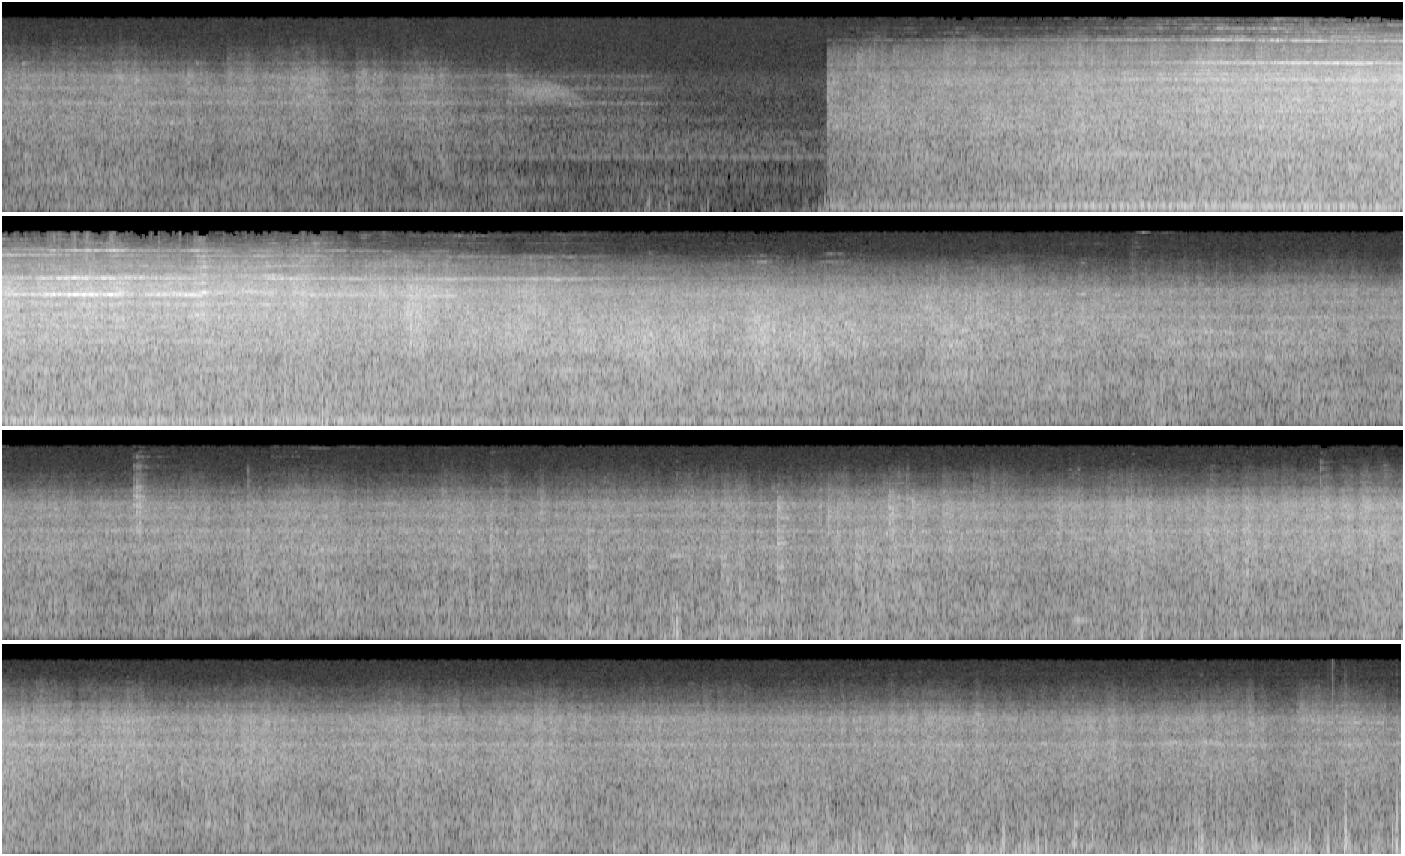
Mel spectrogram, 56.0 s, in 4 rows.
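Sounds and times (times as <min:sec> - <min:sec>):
high wheel squeal: 0:04.9 - 0:06.5, 0:10.9 - 0:20.5
wheels clattering on rails: 0:22.4 - 0:56.0.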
